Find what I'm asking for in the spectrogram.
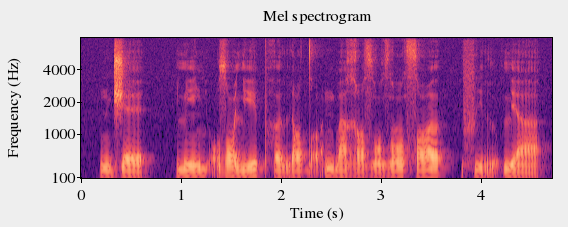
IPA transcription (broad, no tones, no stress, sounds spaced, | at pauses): n d͡ʒ ɛ | lʲ ẽ ʎ o̰ zˤ o lʲ e pʰ ʌ r i dˤ ḛ m b a ʁ e zˤ õ zˤ ɛ̃ sˤ ʌ | f i r o̰ lʲ a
